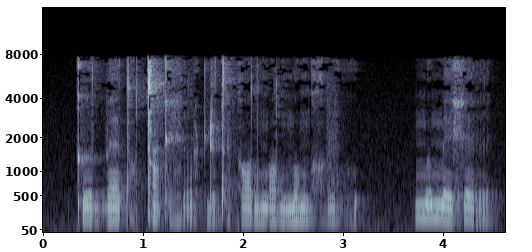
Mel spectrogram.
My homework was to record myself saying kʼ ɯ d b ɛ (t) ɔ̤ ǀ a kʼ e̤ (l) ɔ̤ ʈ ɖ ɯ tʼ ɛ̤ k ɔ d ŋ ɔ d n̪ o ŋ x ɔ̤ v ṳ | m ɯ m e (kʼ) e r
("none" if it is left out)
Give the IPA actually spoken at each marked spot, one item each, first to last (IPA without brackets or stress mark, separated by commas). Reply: t, r, x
